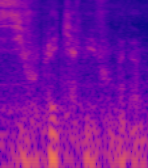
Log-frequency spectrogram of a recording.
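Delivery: unvoiced, hushed plea to calm down; soft plea. Owner whispering to the furious lady to calm down, hushed. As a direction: barely breathe the words to her. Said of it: "Et j'ai dit".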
